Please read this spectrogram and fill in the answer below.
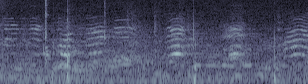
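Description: Young footballers shouting short, high-pitched calls to one another across an open pitch, with a couple of sharp thuds of the ball being kicked about half a second in.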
